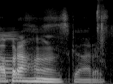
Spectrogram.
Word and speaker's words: Reims: Hans escreve R-E-I-M-S, porque às vezes é meio complicado, né? Assim, só falam Hans, como é pronúncia mais francesa. Hans escreve R-E-I-M-S.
